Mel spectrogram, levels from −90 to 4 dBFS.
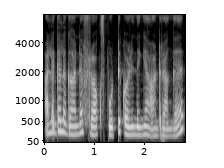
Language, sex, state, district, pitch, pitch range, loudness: Tamil, female, Tamil Nadu, Nilgiris, 195 Hz, 180-235 Hz, -16 LUFS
